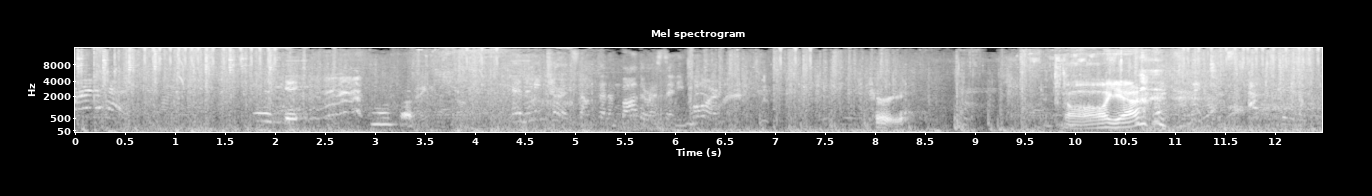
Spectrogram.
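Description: Energy guns fire in rapid bursts with electric crackles.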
